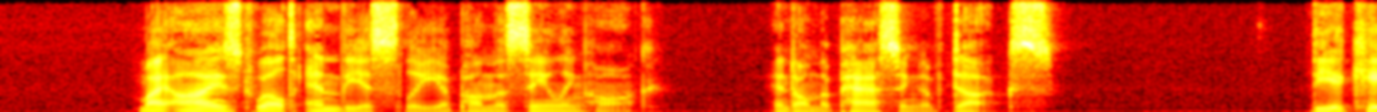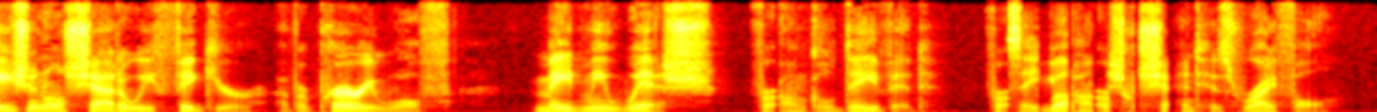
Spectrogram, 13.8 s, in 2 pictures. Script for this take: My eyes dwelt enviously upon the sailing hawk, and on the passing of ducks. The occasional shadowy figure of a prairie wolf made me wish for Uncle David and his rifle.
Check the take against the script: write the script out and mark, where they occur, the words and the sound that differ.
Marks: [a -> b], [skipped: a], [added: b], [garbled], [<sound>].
My eyes dwelt enviously upon the sailing hawk, and on the passing of ducks. The occasional shadowy figure of a prairie wolf made me wish for Uncle David [garbled] and his rifle.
